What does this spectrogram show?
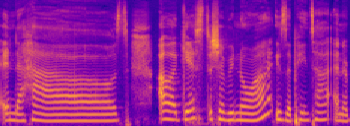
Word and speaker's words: Chevy Noir: But what most people do is you try to run through it like Chevy Noir. And I'd appreciate when people like break it up into its segment, Chevy Noir, because that's how it came about.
